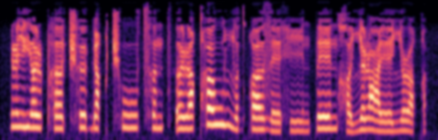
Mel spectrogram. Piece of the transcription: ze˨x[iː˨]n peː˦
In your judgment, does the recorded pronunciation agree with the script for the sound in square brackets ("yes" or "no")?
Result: yes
